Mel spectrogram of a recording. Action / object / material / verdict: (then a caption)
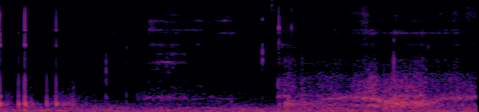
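tap / wooden lid of a glass jar / wood / none. Long nails and fingertips tap and scratch the round wooden lid of a medium glass candle jar held close to the mic. A few quick, sharp taps open the clip, then soft, steady scratching and rubbing follows, with a brief dip before the scratching picks up slightly toward the end. Quiet, close, dry sound with little ring.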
